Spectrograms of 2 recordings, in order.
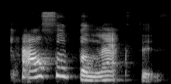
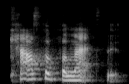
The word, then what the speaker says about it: calciphylaxis: Calciphylaxis. Let me see. Calciphylaxis. That's how you pronounce the term.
